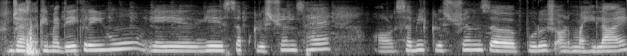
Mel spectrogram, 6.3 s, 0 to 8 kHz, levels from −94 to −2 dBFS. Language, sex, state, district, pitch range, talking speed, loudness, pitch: Hindi, female, Bihar, Katihar, 195-230 Hz, 180 wpm, -21 LUFS, 210 Hz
